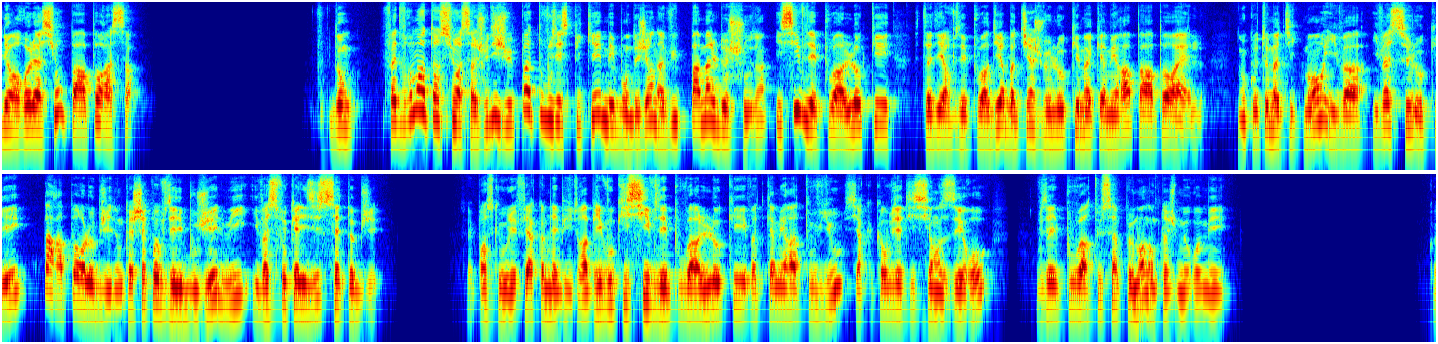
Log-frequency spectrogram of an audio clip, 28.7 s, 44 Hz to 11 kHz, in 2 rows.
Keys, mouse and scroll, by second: 8.9 click, 16.0-19.0 middle drag, 23.5 KP_0, 25.8-28.6 drag.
